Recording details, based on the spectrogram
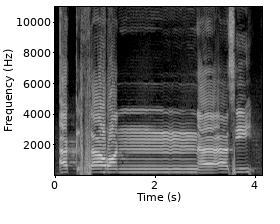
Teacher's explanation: रा को नून के साथ मिलाया, रा को मोटा करेंगे, कलरफुल है, नून पर गुन्ना होगा।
